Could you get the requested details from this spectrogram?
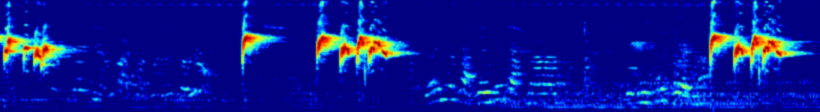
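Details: Song of a red-whiskered bulbul meant to rouse caged birds: rapid bubbly three- to four-note whistled phrases, one lone note between them, with gaps of a few seconds and soft low chatter in the pauses.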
